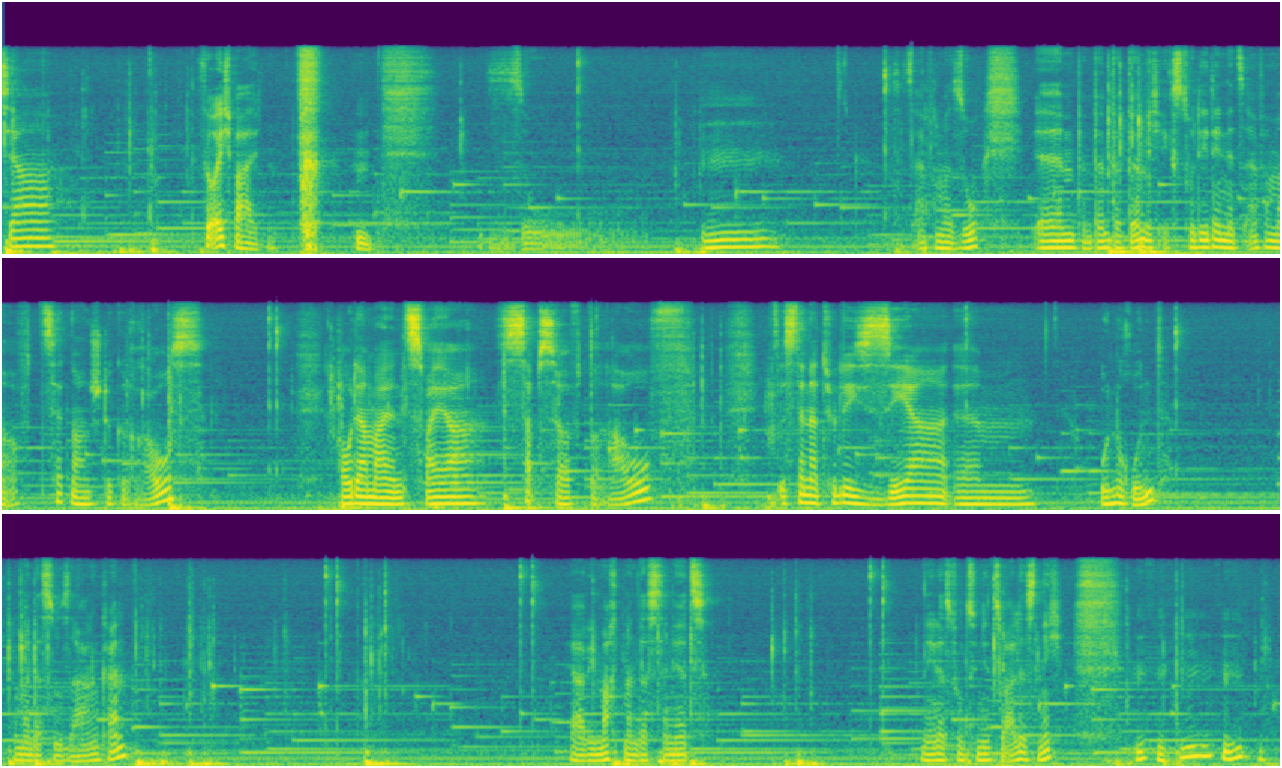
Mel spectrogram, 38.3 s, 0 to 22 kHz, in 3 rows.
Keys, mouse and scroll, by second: 0.6 a, 1.3-3.2 middle drag, 5.2-7.0 drag, 8.7 middle click, 10.6 e, 15.0-16.8 drag, 15.7 Tab, 17.3 ctrl+2, 18.4 middle click, 19.3 Tab, 19.6-21.7 middle drag, 21.9-23.6 drag, 25.1 a, 25.4 a, 26.4 s, 28.4-30.2 right drag, 28.7 s, 30.4-32.2 right drag, 31.2 s, 33.8-35.5 right drag, 36.2 Tab, 36.7 Tab.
